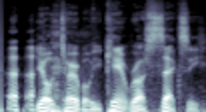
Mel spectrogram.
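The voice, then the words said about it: Imitates another person's voice. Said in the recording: “That's a good impression,... It sounded just like him.”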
